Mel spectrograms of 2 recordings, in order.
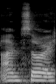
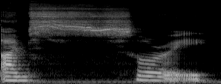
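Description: First: It is said easily and fluently. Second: It is said with difficulty, hesitantly.

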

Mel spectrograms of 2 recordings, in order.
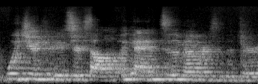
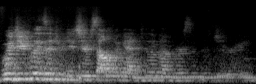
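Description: First: It is said in a plain, ordinary voice. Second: It is said in a theatrical Shakespearean voice.

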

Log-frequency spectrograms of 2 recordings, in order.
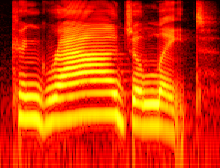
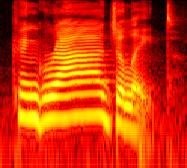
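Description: No difference in how they are said.

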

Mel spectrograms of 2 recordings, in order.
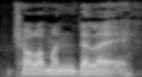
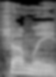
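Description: First: The name is sounded out as it is spelled. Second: The name is said short, as two syllables. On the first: This is how a video pronounced the name. The speaker calls it wrong. "And they pronounced it Charles Cholmondeley" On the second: This is how the man himself said his name. The speaker calls it right. "he would say"

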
